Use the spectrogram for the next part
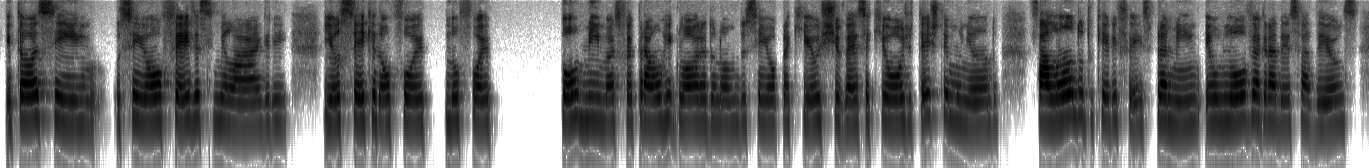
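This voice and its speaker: A woman's voice: medium pitch, flat delivery, normal speed, clean tone. A woman from Brazil giving a heartfelt personal testimony, speaking devoutly with frequent restarts. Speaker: church member giving testimony. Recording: slightly muffled lo-fi audio.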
